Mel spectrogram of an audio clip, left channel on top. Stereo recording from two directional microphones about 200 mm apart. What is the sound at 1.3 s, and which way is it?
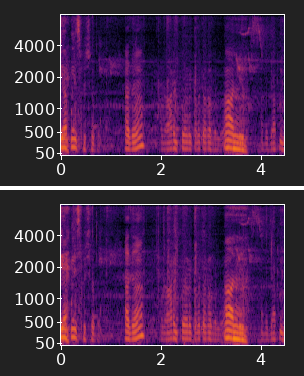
Speech, 50° right (ahead or behind).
